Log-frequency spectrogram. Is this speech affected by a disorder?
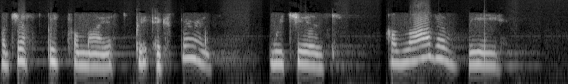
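Yes: ALS; limb onset in right foot, symptoms about a year before diagnosis, year of testing, uses Beasy board transfer board; hard to breathe and speak, voice may sound weak or hard to understand, paces speech with breathing.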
